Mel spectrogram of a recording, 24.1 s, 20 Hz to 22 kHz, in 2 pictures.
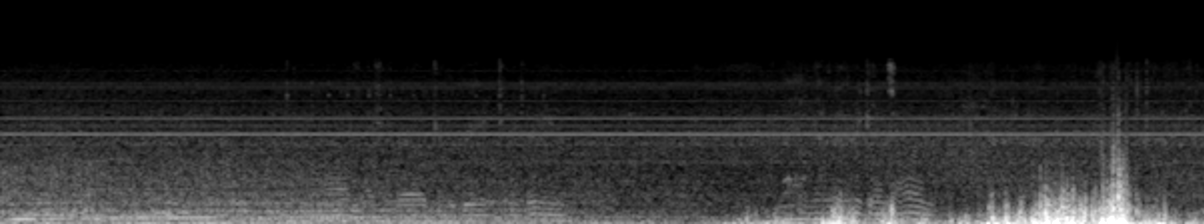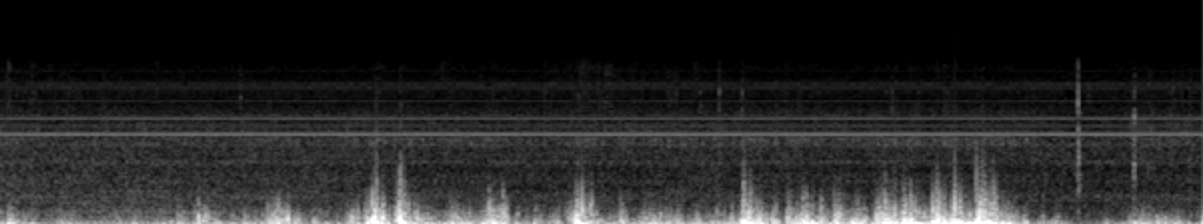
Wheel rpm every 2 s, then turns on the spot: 0, 0, 0, 0, 0, 0, 0, 0, 0, 0, 0, 0.
none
